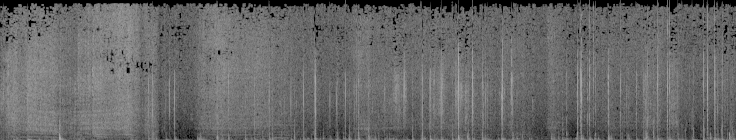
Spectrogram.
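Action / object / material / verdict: tap / nylon fabric umbrella canopy / nylon fabric / none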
